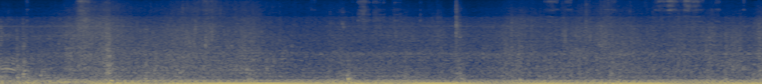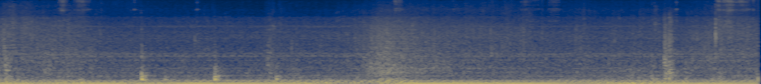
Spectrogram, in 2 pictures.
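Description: Steady low hum of a fishing boat's onboard machinery, with a few short clicks and knocks here and there.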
